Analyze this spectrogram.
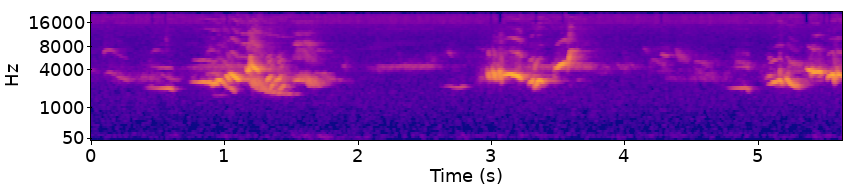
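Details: Bird song in three bursts of quick, jumbled chirps and warbles, high-pitched and varied, separated by short pauses, with a thin sustained whistle between the first two phrases; background otherwise quiet.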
